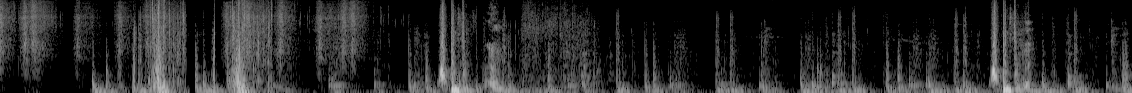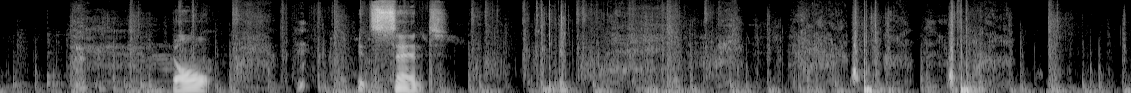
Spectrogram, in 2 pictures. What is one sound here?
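Wooden blocks thud into place with short knocks.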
